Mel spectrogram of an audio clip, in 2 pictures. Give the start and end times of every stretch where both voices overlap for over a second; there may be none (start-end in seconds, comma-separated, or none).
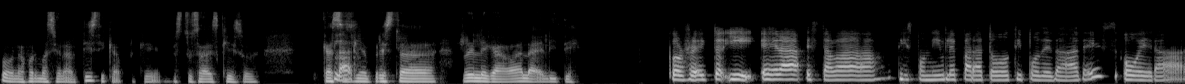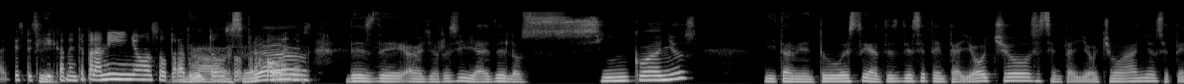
13.6-15.0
